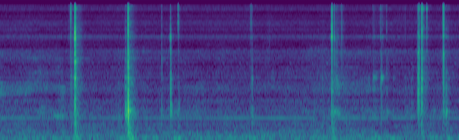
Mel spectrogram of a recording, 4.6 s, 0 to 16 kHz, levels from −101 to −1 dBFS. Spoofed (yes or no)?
yes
